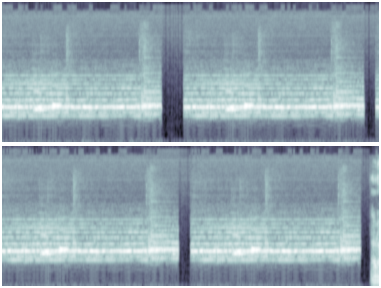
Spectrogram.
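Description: String sample chops triggered on an MPC Live II sampler, a sustained bowed string phrase repeating in four bars with brief silent gaps between loops, loud and close with no talking.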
